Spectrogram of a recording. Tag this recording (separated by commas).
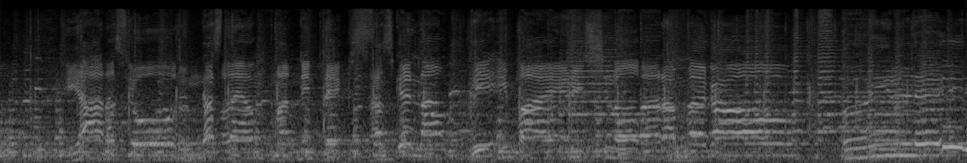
yodelling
